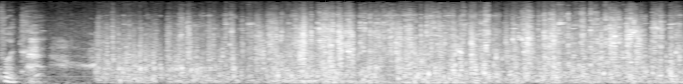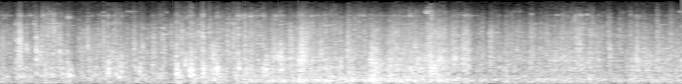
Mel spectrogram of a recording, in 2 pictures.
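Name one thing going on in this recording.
Horse hooves clop on a road.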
